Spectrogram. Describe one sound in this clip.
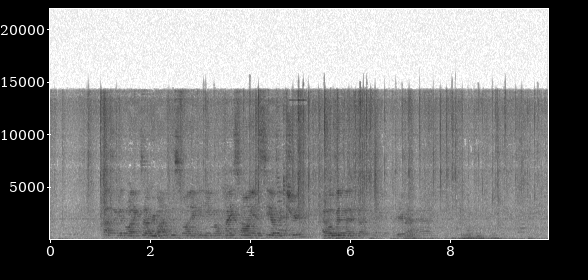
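A young woman sings slowly over a loudspeaker system.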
